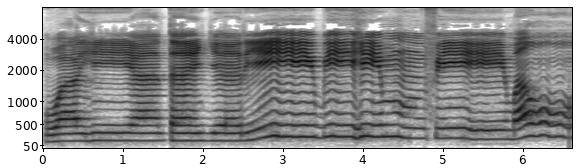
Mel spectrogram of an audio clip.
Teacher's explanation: Nah, seperti biasa waw mati diawali dengan fathah itu sifat lin, terus diikuti dengan huruf hidup dan berada di waqaf, maka namanya mad lin, seperti itu. Fi mauj panjangnya boleh 2, boleh 4, boleh 6 ketukan, seperti mad arid lisukun.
